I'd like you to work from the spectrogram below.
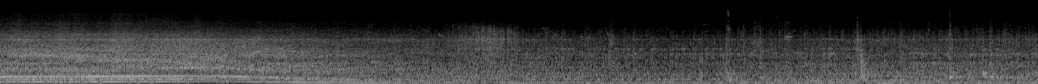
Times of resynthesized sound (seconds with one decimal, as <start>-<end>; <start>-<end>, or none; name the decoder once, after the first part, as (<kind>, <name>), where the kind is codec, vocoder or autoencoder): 2.1-3.9 (codec, SNAC)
